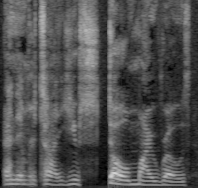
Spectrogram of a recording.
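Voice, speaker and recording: A woman voicing a huge clawed male beast in a storybook, growling and roaring with a dry, dark sound. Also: lowish voice, fairly even intonation, slow pace, no room sound, pitched below the performer's own voice. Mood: menacing.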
